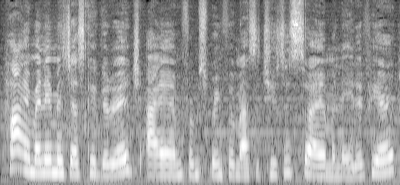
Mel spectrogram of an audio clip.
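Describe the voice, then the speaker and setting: A woman's voice: a little high, fast talker. A young woman student speaking casually, a little hesitant, in a testimonial. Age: young adult. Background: background music.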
